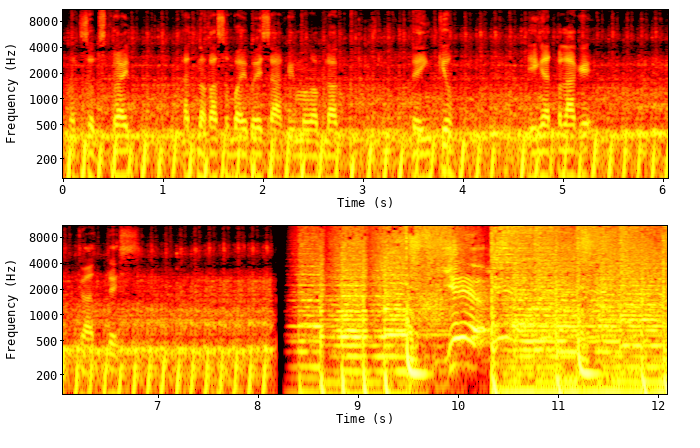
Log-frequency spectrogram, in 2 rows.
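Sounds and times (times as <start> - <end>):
boat engine puttering: 0.0 - 8.2
electronic music with bass: 8.3 - 12.0.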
